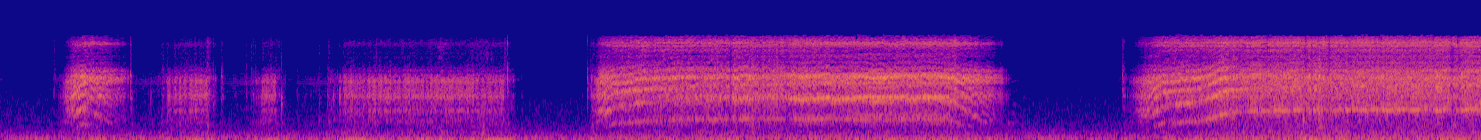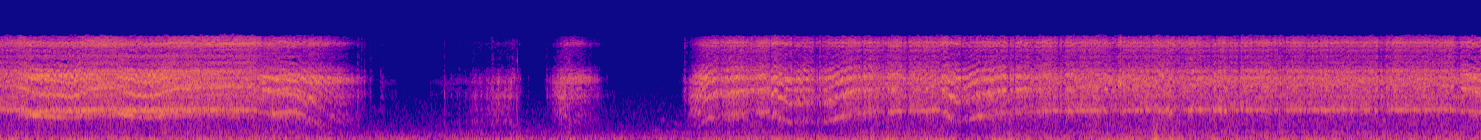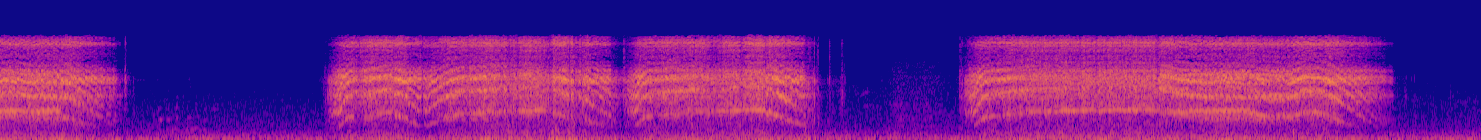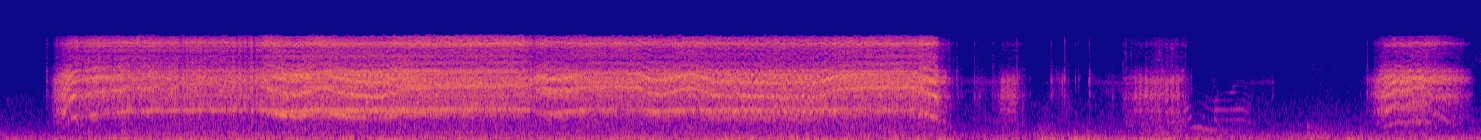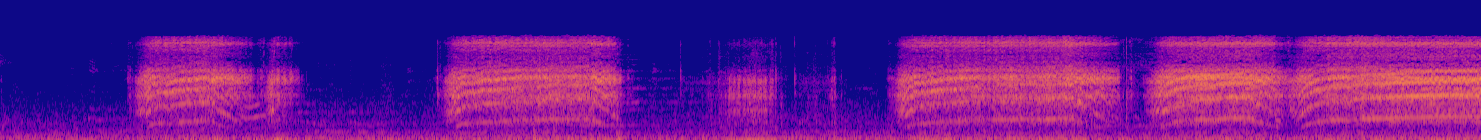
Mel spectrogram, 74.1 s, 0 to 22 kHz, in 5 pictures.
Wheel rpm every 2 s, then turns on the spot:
10, 20, 30, 140, 110, 50, 210, 220, 200, 30, 30, 140, 200, 230, 220, 40, 90, 160, 120, 70, 210, 70, 130, 220, 220, 220, 170, 20, 10, 20, 40, 30, 70, 20, 110, 90, 140.
0-4 18-20 36-38 58-60 64-66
